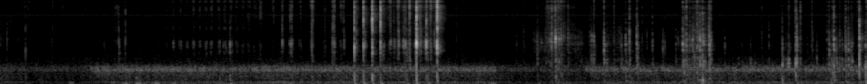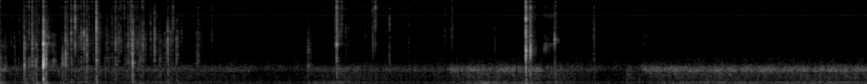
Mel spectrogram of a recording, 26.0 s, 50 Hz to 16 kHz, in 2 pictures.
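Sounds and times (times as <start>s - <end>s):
faint steady hum: 0.0s - 26.0s
plastic packaging crackling: 7.9s - 16.2s.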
